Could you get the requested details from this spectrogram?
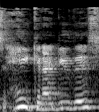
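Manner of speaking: put-on high, eager kid's request; child asking. The good child asking a parent, high and eager. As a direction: ask brightly like a good kid.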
